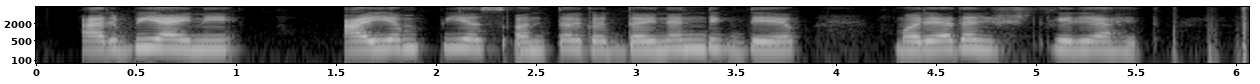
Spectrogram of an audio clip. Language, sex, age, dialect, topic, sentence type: Marathi, female, 25-30, Varhadi, banking, statement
